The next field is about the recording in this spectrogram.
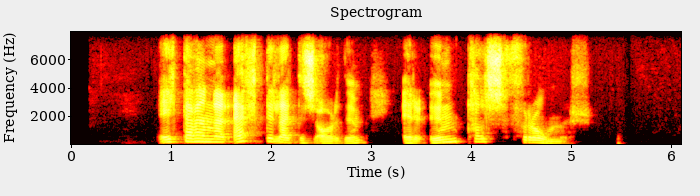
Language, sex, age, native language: Icelandic, female, 60-69, Icelandic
